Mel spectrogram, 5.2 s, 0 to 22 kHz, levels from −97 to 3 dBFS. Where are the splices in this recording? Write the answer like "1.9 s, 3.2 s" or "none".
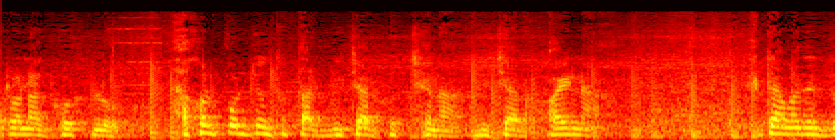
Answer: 0.9 s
